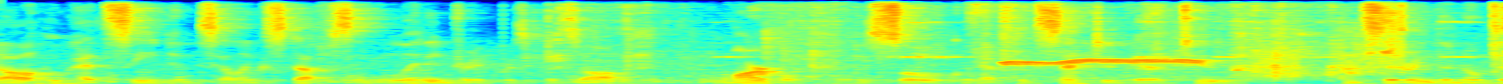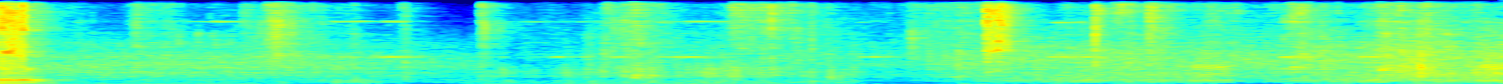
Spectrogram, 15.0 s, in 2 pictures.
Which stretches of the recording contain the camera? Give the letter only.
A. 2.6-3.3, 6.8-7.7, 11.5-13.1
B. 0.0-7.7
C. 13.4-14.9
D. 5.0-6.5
A.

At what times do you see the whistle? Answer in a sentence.
The whistle can be heard from 5.0 to 6.5 s.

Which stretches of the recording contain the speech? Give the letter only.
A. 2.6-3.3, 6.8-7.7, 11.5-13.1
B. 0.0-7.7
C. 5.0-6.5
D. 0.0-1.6
B.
